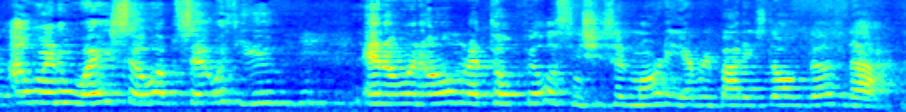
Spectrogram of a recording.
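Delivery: high, loud mock voice for his friend Marty; retold friend. Old friend Marty reminding Sam of a past remark, in a high, loud teasing voice.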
